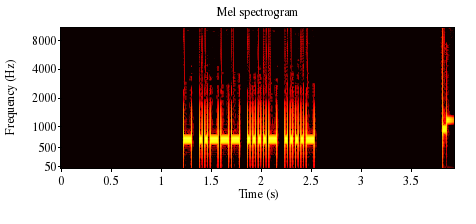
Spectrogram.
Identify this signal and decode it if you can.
Morse code, heard as a keyed tone, about 44 wpm, 700 Hz. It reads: T244
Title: Numbers - Contest Style - 4-Digit 45wpm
